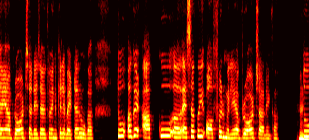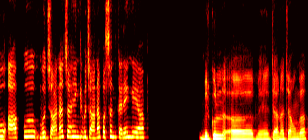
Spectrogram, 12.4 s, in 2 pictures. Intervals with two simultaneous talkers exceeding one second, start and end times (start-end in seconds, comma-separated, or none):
none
